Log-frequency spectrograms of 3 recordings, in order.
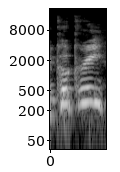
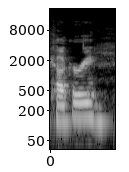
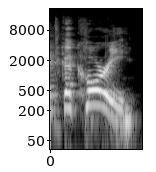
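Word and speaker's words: kukri: and I take my cookery and I go down on this guy. I believe it's pronounced kakari. His his cookery. It's a pan. My cookori. my kakori.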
